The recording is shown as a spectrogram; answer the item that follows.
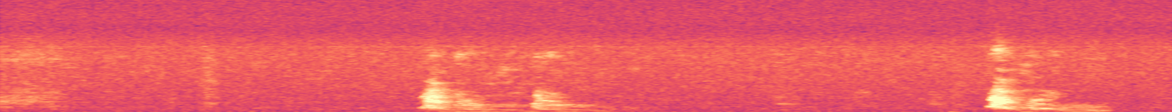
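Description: A dog barking: two short barks about three seconds in, and another near the end.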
